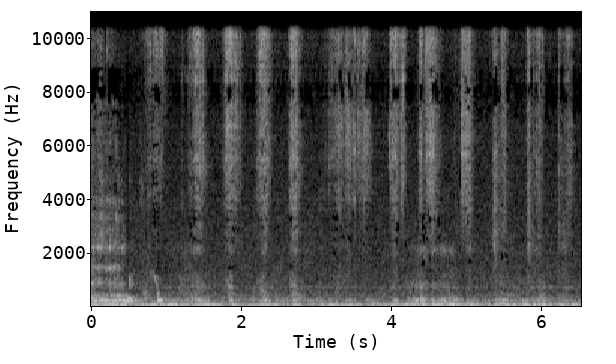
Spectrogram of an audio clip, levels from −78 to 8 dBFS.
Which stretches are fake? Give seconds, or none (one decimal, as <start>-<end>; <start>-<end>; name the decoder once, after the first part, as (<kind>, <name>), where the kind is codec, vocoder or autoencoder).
1.0-4.2 (vocoder, Vocos); 5.6-6.5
